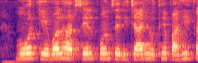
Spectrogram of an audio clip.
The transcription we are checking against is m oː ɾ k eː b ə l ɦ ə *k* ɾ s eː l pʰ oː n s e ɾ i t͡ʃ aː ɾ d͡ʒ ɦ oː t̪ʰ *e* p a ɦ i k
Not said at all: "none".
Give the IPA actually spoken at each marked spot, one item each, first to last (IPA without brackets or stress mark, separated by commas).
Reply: none, e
